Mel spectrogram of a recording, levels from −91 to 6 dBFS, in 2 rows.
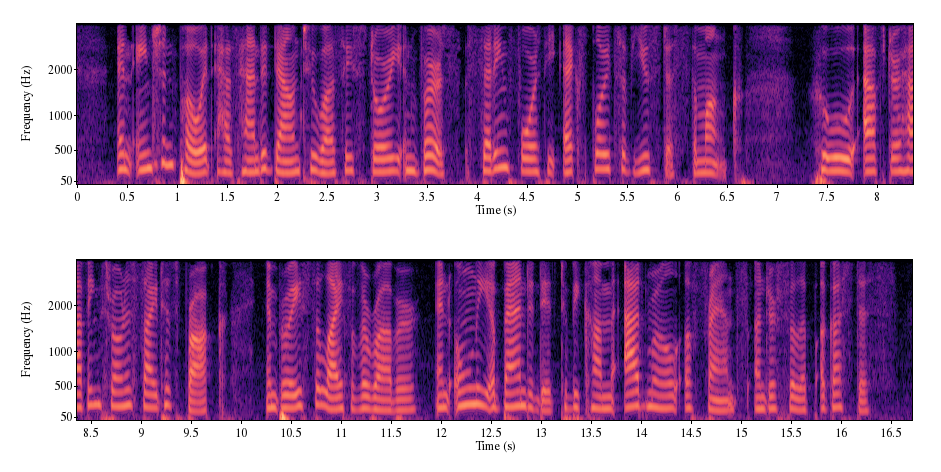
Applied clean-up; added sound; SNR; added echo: none; none; none; none.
